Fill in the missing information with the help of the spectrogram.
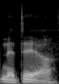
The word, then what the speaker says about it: nadir: The absolute nadir, that's the right pronunciation of the word, was a Newcastle game.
